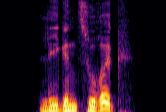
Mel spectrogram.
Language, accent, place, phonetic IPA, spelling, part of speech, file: German, Germany, Berlin, [ˌleːɡn̩ t͡suˈʁʏk], legen zurück, verb, De-legen zurück.ogg
- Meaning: inflection of zurücklegen: 1. first/third-person plural present 2. first/third-person plural subjunctive I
